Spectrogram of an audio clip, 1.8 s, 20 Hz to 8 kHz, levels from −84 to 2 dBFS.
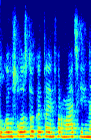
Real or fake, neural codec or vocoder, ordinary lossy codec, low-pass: real; none; Opus, 16 kbps; 7.2 kHz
